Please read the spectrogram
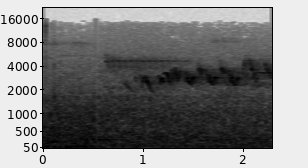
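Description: A bird chirping a quick run of short high notes, starting about half a second in, over faint outdoor background noise.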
